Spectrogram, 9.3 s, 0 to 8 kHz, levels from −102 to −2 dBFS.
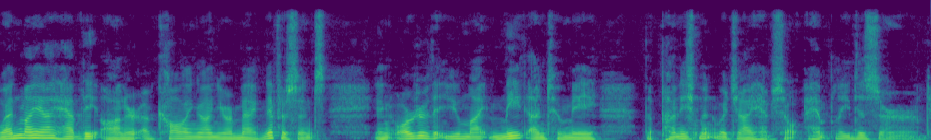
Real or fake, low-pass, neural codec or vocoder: fake; 7.2 kHz; codec, 16 kHz, 8 kbps, FreqCodec, larger model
